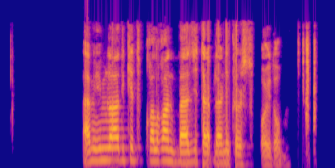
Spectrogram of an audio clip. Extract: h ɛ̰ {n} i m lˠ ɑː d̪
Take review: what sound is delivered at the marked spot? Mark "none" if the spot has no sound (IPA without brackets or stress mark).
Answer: m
